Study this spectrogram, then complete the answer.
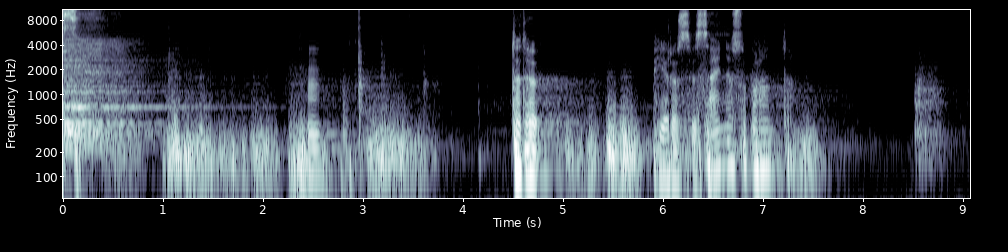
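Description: A man speaks slowly in a large echoing hall.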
